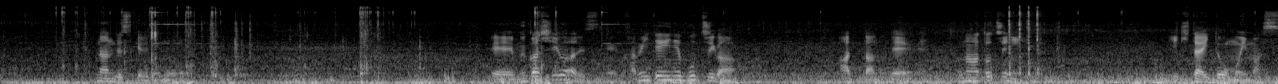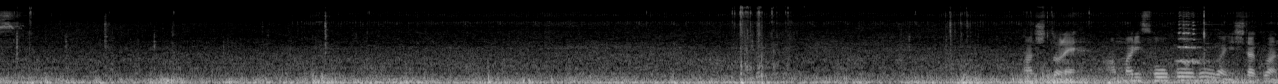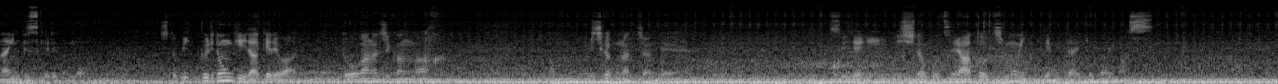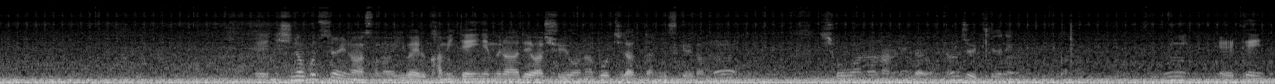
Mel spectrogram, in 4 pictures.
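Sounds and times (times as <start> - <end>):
road noise: 0.0 - 51.0
vehicle engines idling: 0.0 - 51.0
wind rumble on microphone: 0.0 - 51.0.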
